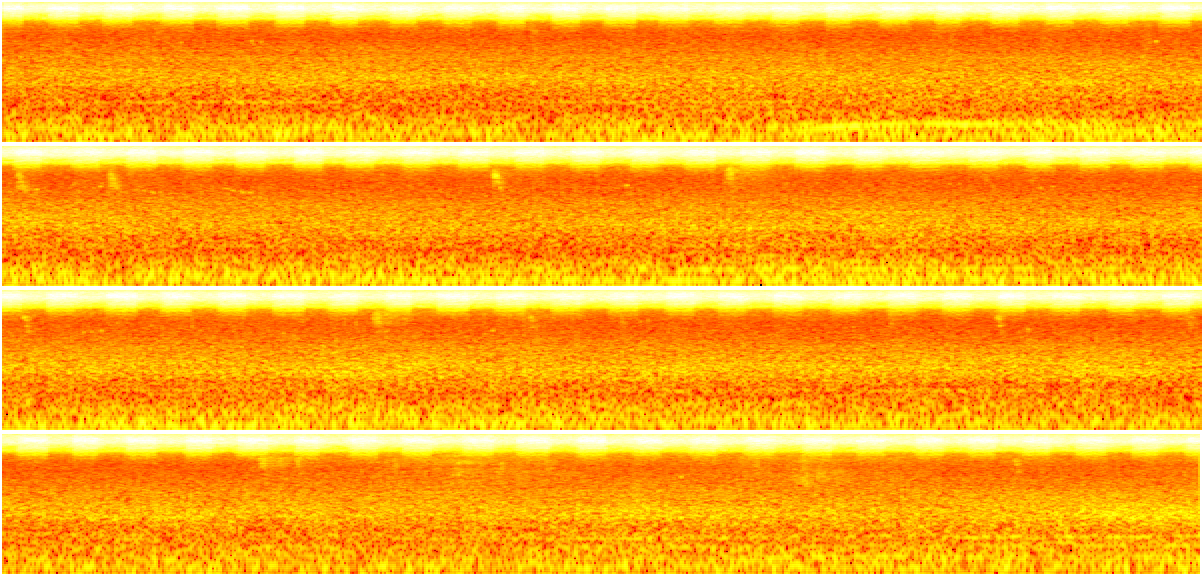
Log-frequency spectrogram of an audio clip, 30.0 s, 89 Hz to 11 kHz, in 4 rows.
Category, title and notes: Soundscapes > Nature
Northern Shore of Little Lagoon, Gulf Shores, Alabama 5:45AM. Waves, wind, frogs, crickets, distant traffic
